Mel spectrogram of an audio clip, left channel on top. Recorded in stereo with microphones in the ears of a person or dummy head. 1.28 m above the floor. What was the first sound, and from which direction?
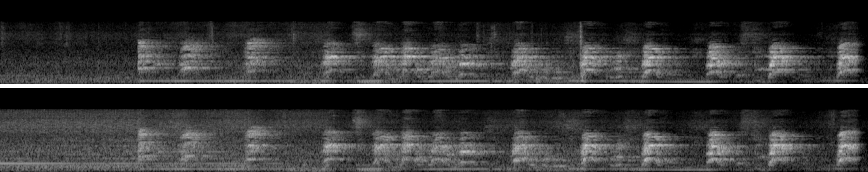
A dog barking, centre (ahead or behind).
